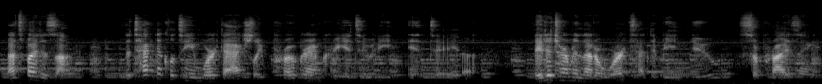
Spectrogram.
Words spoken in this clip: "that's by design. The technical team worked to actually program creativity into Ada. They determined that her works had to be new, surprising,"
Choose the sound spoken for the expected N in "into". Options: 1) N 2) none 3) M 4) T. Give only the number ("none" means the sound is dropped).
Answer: 1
